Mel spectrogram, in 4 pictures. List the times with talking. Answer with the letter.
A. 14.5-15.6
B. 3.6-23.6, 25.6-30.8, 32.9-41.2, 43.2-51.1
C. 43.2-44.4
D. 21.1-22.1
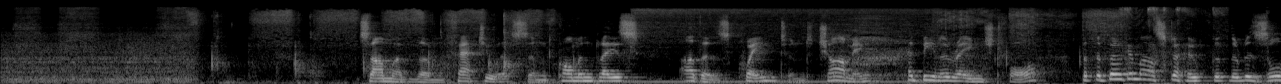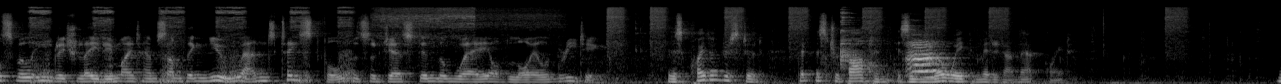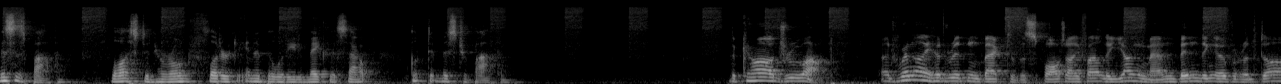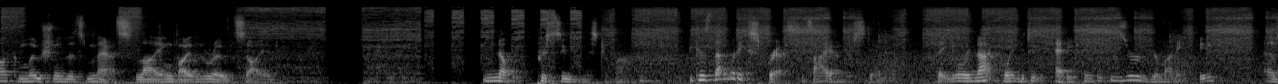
B.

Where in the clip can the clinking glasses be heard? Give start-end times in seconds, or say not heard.
21.1-22.1.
